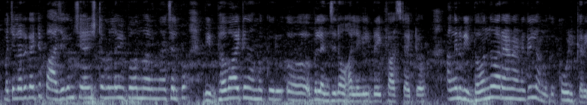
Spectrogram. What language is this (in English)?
Malayalam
